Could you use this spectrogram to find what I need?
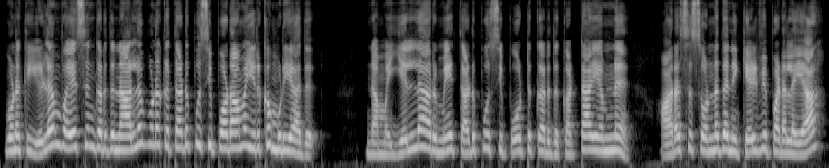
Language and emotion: Tamil, angry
